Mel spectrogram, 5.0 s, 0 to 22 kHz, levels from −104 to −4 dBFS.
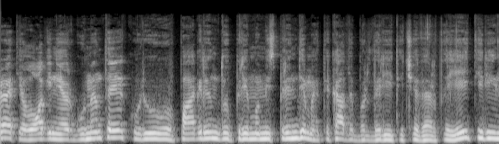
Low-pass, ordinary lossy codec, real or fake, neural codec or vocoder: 14.4 kHz; AAC, 96 kbps; real; none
